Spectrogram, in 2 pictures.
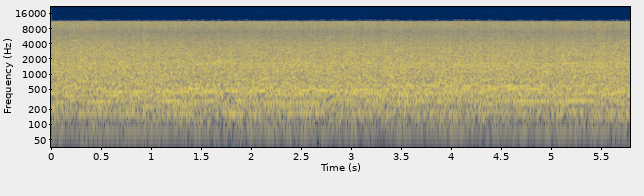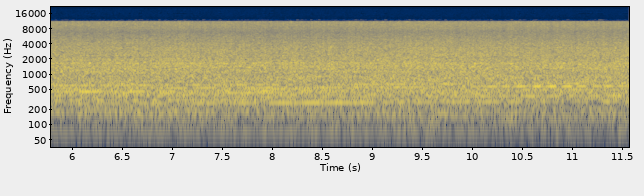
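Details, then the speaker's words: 2006 Mazda 6 V6 running, during a fan duty-cycle check: a loud, steady rush of air that never lets up as both cooling fans run at full speed; a failed fan control module is suspected. "you hear them fans are just going like crazy right now"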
